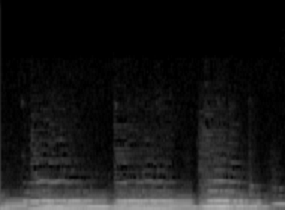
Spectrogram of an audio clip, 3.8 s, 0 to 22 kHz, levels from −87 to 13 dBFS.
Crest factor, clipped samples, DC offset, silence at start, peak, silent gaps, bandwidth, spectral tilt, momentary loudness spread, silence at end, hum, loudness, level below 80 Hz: 14 dB; under 0.1%; under 0.1%; 0 s; -12 dBFS; none; 8.6 kHz; -9 dB/octave; 9 LU; 0 s; none; -25 LUFS; -52 dBFS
